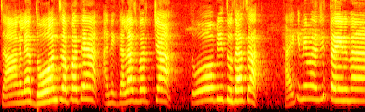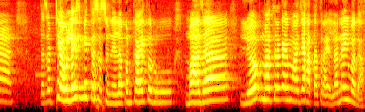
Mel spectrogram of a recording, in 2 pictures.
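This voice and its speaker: Cantankerous old village mother-in-law, played by a woman, high bright voice. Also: slow pace, full character voice. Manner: grumbling, loud calls and complaints. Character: older village mother-in-law, scolding, self-pitying. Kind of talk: solo stage monologue.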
